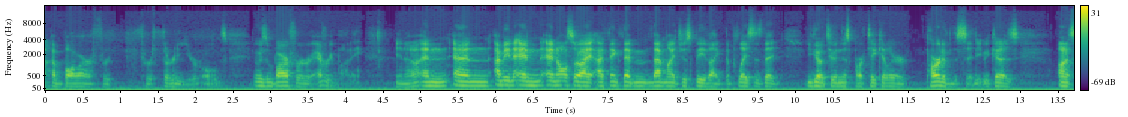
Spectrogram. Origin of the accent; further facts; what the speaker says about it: Bay Area, California, United States; I grew up, you know, I grew up in the Bay Area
